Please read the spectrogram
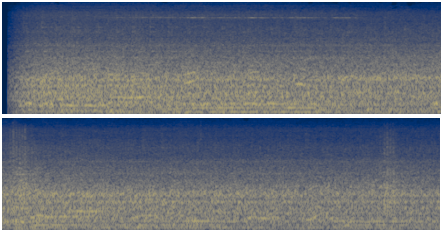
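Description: Diesel tractor engines idling steadily, mixed with the talk of a crowd of men.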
